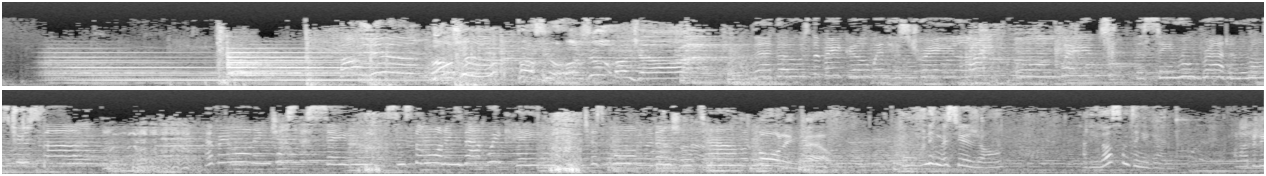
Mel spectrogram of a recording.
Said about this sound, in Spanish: cantando una de las canciones clásicas de La Bella y la Bestia, que es eh, la intro.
